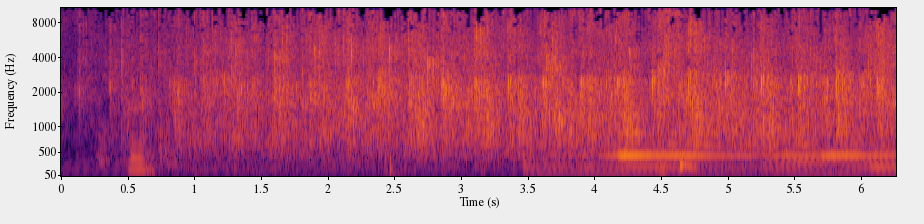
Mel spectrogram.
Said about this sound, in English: And today we are stirred by way of applause.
